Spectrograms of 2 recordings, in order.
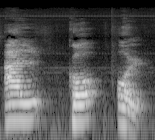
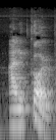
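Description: First: "Alcohol" slowly split, al-co-ol; sílaba por sílaba. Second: Said in the usual way. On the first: Shown as a demonstration. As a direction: break "Alcohol" into three beats, sounding both o's. ("Alcohol" despacio, en tres sílabas: al-co-ol) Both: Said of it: "que tiene tres sílabas".

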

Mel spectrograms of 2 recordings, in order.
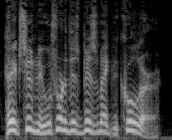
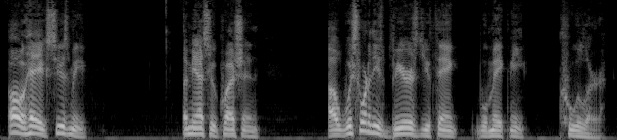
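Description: First: Much higher and fast, words tumbling out; overeager rush. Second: Easy, unhurried "Oh, hey, excuse me", no rush; relaxed casual opener. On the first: Retold or imitated. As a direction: pop out of nowhere and blurt the whole line. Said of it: "He just pops out of nowhere". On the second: Shown as a demonstration. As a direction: open lightly, giving it room to breathe. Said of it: "It's a very casual approach".

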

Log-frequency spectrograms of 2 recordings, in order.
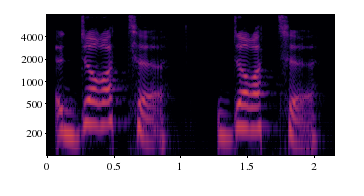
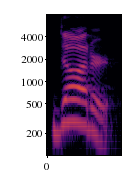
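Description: First: British "daughter", crisp t and no final r; English-accent "daughter" with a true t. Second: Loud American "Daughter" with tapped t; American pronunciation. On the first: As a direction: say "daughter" as in England, DAW-tuh. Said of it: "na Inglaterra eles falariam". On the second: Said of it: "pronúncia americana como a britânica". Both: Shown as a demonstration.

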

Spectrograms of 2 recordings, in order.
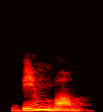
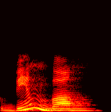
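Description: First: Бім-бам whispered, fading like a distant bell; whispered bell echo. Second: Said in the usual way. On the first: Shown as a demonstration. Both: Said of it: "Кличе дзвіночок".

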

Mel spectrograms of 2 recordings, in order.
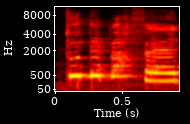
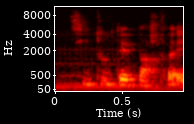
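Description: First: High, loud confident verdict; doctor declaring. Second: Said in the usual way. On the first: Acted. Doctor announcing to Tom after examining him, high and loud. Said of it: "déclare-t-il". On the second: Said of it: "Il a raison, Tom".

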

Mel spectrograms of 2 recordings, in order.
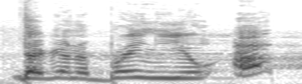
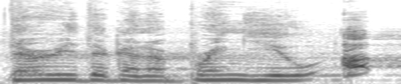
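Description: First: "up" lifted high and punched; forceful climb to a high "up"; emphatic rise on up. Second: Said in the usual way. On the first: Real, not acted. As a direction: repeat it louder, sending "up" upward. Repeats elevator line with force.

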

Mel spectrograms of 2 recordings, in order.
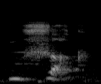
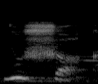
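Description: First: Unvoiced whispered insult. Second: Said in the usual way. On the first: Shown as a demonstration. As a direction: whisper it under your breath. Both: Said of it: "repeated in whisper".

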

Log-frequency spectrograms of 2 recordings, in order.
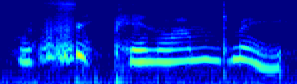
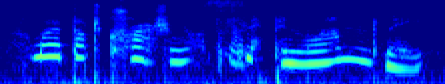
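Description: First: Said in the usual way. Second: Whisper. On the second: Real, not acted. Whispered defiant reassurance.

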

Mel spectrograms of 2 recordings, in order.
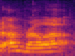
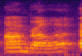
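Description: First: Said in the usual way. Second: "umbrella" opening on a stressed OM; mom's pronunciation. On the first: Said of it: "My mom pronounces the word". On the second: Retold or imitated. Imitating mom, "umbrella" said as OM-brella. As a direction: say "umbrella" as OM-brella, first syllable hit. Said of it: "My mom pronounces the word umbrella".

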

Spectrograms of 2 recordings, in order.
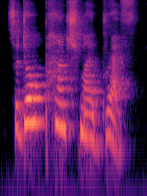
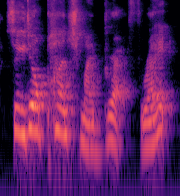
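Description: First: "don't punch my breath" said higher, firmly stressed on "don't"; a lightly British studio boss stressing "don't". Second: Said in the usual way. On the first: Retold or imitated. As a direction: insist on "don't" like a patient engineer. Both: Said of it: "I'll try to do the accent".

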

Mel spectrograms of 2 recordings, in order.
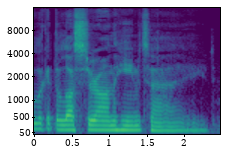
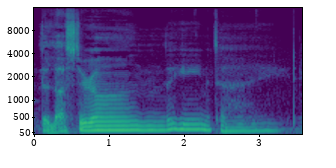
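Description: First: Said in the usual way. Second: Soft, very slow put-on voice; put-on seller voice. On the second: Repeating the line to viewers in a soft, slow put-on seller voice. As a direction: coo it slowly like a different person.

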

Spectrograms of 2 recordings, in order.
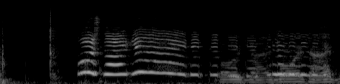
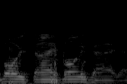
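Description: First: Very high, giddy falsetto chant; squealed cheer. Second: Low, soft mock chanting. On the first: Pretend. Cheering for boys' night, high squeals. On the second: Chanting about boys' night, low and soft. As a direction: drop it right down and murmur the chant.

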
